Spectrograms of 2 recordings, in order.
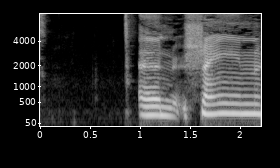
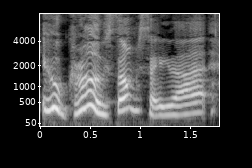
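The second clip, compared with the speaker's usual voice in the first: higher, louder mock "ew, gross"; mock disgusted cringe; 5 semitones higher, 6 dB louder than usual. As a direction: recoil like an embarrassed boyfriend. [name] embarrassed at word lovers.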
